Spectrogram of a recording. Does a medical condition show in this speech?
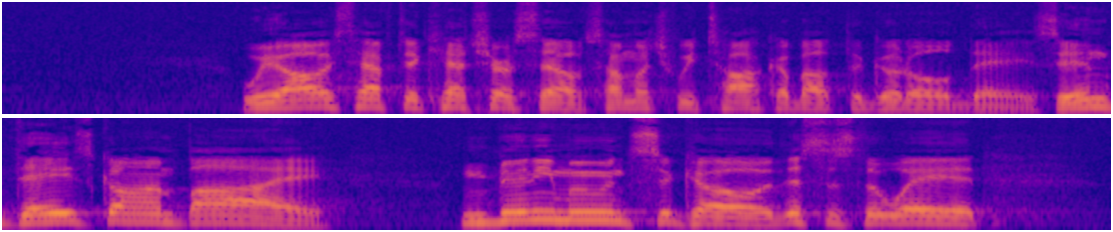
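No.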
